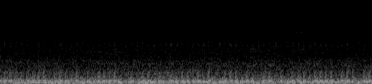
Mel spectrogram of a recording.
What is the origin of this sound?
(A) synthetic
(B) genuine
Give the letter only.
B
